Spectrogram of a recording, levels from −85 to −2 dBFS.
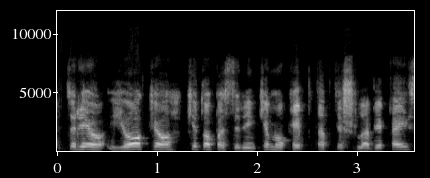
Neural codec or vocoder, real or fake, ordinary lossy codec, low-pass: vocoder, 24 kHz, 100 mel bands, Vocos; fake; AAC, 64 kbps; 10.8 kHz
